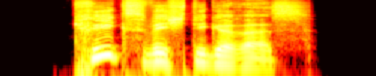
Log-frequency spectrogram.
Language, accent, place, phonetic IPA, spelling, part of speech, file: German, Germany, Berlin, [ˈkʁiːksˌvɪçtɪɡəʁəs], kriegswichtigeres, adjective, De-kriegswichtigeres.ogg
- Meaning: strong/mixed nominative/accusative neuter singular comparative degree of kriegswichtig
